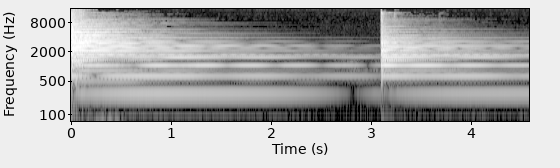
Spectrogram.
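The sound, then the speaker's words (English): The bell of the Nantucket Lightship, a 100-foot red ship docked in East Boston, is struck twice, about three seconds apart, each clang ringing out loud and clear before a long, shimmering decay, with no voices. “This is the bell of the Nantucket Lightship, which is docked in East Boston.”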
